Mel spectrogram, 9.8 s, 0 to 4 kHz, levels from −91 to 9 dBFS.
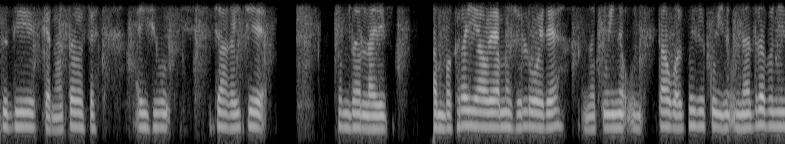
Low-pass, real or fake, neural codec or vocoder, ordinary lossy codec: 3.6 kHz; real; none; Opus, 24 kbps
